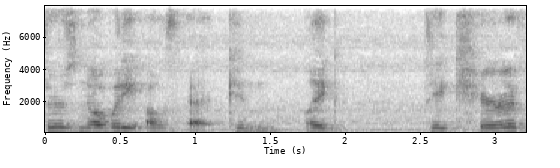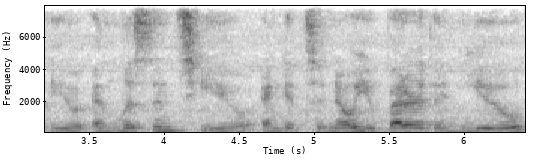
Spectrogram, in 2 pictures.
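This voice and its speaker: Over noticeable background noise and audible room echo, a woman speaks at medium pitch and a moderate pace. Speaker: self-help vlogger. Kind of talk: casual motivational monologue. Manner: free-flowing, filler-heavy.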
